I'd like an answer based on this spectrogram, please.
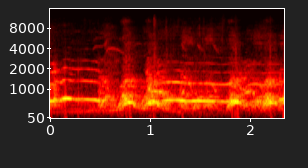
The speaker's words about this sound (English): Shut up, dogs!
